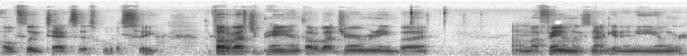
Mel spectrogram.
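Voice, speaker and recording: A man with a strong Southern US accent talks at a very fast pace. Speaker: sports card collector. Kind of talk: casual chat.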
